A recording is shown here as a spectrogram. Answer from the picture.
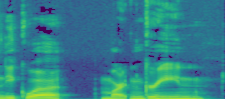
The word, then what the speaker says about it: Sonequa Martin-Green: Yes, yeah, Sonequa Martin-Green.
